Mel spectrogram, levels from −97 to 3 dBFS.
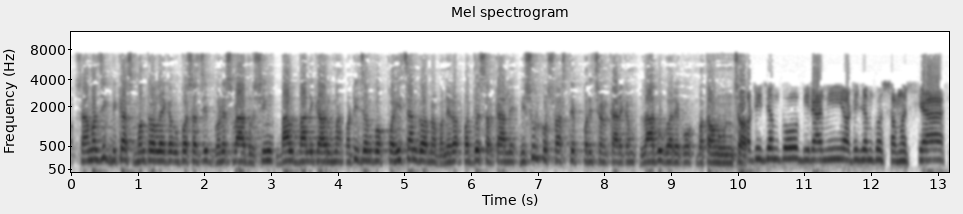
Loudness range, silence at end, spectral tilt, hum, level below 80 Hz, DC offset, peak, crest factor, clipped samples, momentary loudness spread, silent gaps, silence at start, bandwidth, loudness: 3 LU; 0.05 s; -5 dB/octave; none; -56 dBFS; under 0.1%; -4 dBFS; 12 dB; under 0.1%; 6 LU; none; 0 s; 7.8 kHz; -17 LUFS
